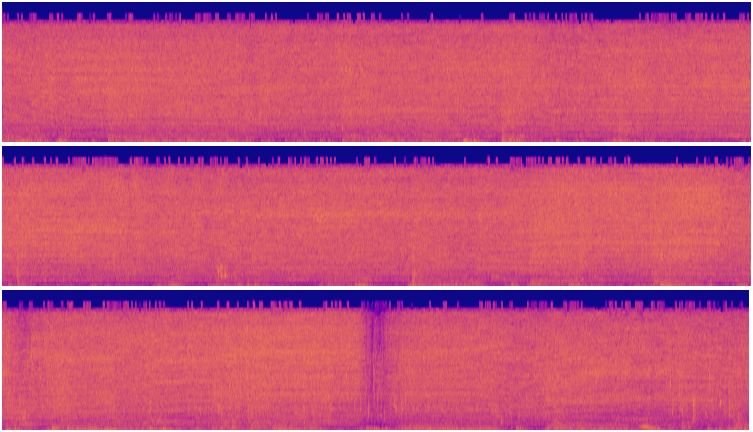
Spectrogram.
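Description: Tap water runs steadily into a bathroom sink during cleaning, a continuous close hiss and splash with small clinks from handling throughout.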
